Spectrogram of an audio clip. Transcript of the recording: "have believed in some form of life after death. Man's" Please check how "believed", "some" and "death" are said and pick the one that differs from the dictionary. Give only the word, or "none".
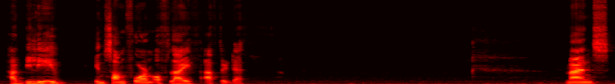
none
